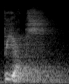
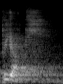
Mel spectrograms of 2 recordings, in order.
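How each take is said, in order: First: It is said quickly, dropping the vowel and r. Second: The same.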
